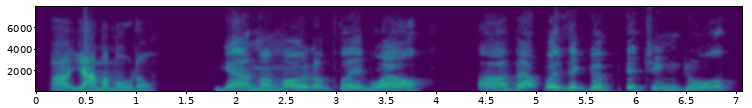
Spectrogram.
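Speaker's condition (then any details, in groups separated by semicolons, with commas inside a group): Cerebral palsy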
